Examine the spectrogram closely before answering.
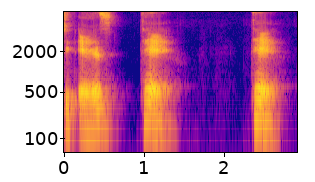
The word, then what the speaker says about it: ت: we pronounce it as te te t sound in english like in this word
